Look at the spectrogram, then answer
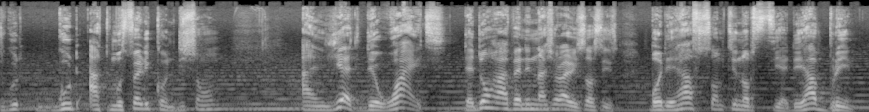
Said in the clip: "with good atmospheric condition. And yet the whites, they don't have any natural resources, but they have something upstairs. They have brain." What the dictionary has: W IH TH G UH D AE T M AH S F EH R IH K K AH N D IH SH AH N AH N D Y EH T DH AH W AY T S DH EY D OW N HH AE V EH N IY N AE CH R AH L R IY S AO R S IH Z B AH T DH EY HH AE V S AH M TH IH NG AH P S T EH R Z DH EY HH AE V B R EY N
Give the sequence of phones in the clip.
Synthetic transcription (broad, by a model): G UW D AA T M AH S F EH R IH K K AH N D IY SH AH N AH N Y EH T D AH W AY T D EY D OW N HH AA V EH N IY N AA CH R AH L R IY S AO S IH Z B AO T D EY HH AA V S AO M T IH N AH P S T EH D EY HH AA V B R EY N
